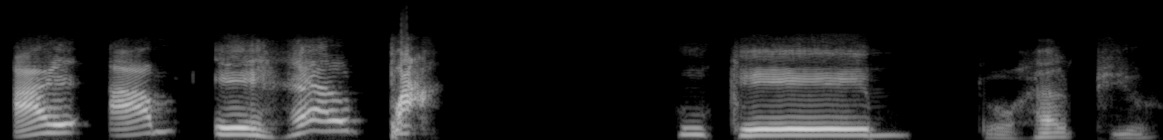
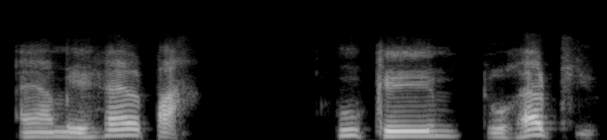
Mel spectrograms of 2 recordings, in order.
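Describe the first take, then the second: First: Helper said slowly, pitch higher, stressed; slow emphatic repeat. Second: Said in the usual way. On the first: Shown as a demonstration. To the accused, repeating slowly for emphasis. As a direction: spell out "I am a helper" slowly and firmly. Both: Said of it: "I will answer you".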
